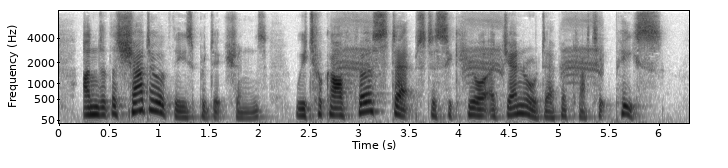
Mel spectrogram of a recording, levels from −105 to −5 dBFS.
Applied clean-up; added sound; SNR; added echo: none; Bird; 15 dB; none.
